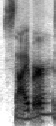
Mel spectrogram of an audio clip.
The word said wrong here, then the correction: Khyber: Is it cyber? – Khyber. – Khyber.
